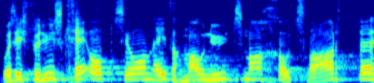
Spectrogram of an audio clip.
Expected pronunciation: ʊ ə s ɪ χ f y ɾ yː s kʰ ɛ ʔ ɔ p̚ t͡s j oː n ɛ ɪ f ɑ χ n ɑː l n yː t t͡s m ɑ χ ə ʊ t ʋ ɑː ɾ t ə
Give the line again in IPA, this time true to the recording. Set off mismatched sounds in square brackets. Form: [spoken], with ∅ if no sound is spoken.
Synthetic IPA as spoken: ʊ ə s ɪ [ʃ] f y ɾ yː s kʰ ɛ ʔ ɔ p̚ t͡s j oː n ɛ ɪ f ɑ χ [m] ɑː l n yː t t͡s m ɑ χ ə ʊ [t͡s] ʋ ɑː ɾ t ə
